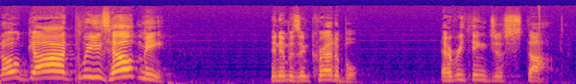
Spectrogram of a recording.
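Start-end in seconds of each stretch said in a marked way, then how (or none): 0.0-1.7 high, loud desperate plea to God; panicked shout, pitched way up; terrified cry. Acted. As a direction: cry out for help in sheer terror. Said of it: "fright and sheer terror, he cried out".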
